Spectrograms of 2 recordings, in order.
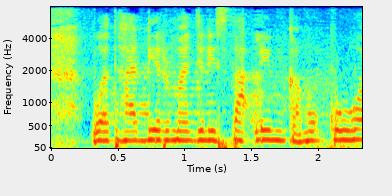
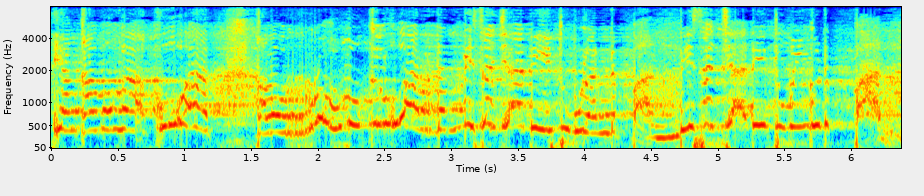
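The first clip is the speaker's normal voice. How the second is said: much higher, shouted sermon; fiery preaching; 12 semitones higher than usual. Acted. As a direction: preach the torment at full force. Preaching about death. (ceramah berapi-api, suara tinggi berteriak)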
